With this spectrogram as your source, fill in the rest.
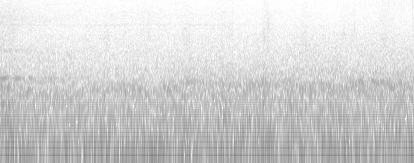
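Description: Footsteps run across stone.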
